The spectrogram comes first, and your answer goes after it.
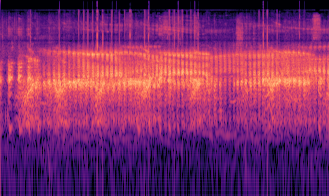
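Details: Spring frog chorus in Cologne's Botanical Garden: many frogs croaking together in a continuous, loud, rapidly pulsed rattle that swells and fades in waves.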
